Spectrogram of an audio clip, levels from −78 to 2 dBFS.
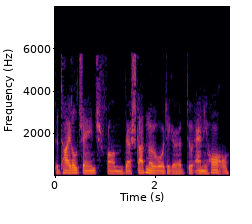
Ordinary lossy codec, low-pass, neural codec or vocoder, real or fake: MP3, 24 kbps; 7.2 kHz; codec, 16 kHz, 8 kbps, FreqCodec, larger model; fake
